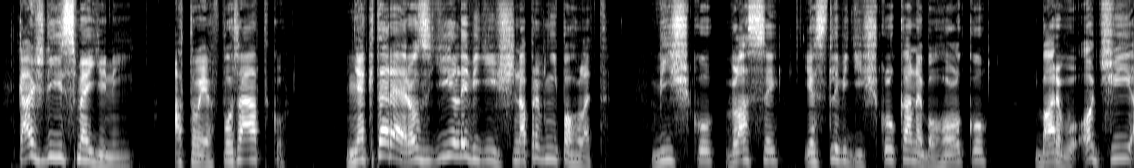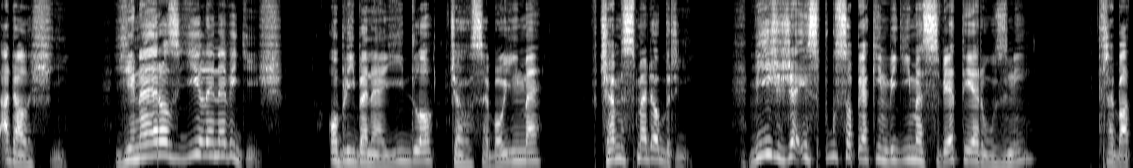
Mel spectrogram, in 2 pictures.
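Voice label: Male Czech drama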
